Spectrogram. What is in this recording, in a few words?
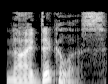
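"nidicolous", British English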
